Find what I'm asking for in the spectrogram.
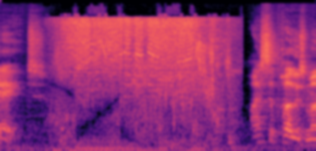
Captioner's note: electronic sounds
